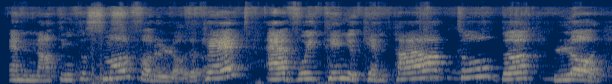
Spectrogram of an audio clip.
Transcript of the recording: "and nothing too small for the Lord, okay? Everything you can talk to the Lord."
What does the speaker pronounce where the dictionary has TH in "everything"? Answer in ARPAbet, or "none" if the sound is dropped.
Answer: T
